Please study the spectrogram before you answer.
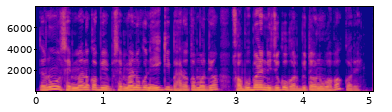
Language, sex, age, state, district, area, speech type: Odia, male, 60+, Odisha, Jajpur, rural, spontaneous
